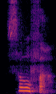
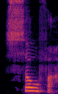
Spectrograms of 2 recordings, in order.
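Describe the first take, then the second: First: Said in the usual way. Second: "sofa" lifted high, syllables pulled apart; syllable chunking. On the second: Shown as a demonstration. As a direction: sing out "sofa" in two bright chunks. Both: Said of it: "Two syllables there".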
